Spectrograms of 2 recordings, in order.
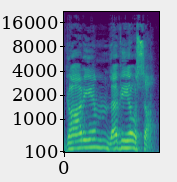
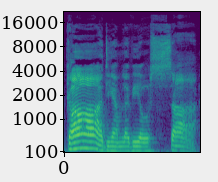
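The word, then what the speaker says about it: Wingardium Leviosa: arms like a windmill you are saying it wrong harry heard hermione snap it's when god diem leviosa make the gar nice and long you do it then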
